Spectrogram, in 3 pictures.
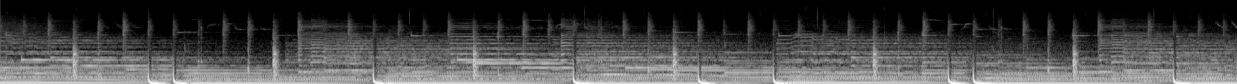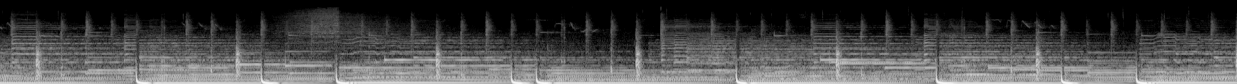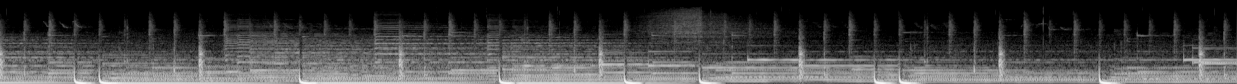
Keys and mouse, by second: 0.2 middle click, 0.6 shift+middle click, 1.9 click, 2.4 click, 2.5 click, 10.9 click, 11.0 click, 14.7 click, 15.1 middle click, 15.6 super+s, 15.7 middle click, 16.5 click, 22.3 click, 22.7 click, 24.0 click, 24.2 click, 26.4 middle click, 26.7 super+s, 26.8 middle click, 27.4 click, 27.5 middle click, 28.3 middle click, 29.1 super+s, 29.6 middle click, 30.1 shift+middle click, 30.2 middle click, 30.5 super+s, 30.6 middle click, 30.9 middle click, 31.1 middle click, 31.5 super+s, 31.5 click, 31.7 shift+click, 36.8 middle click.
